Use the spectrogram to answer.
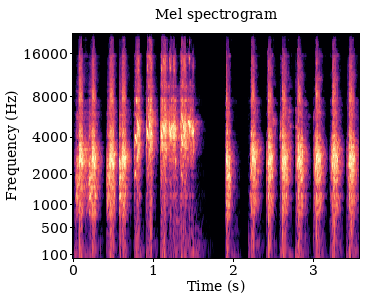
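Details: Reed warbler master song for teaching songbirds: coarse, buzzy notes tumble quickly into a brief scratchy trill, pause, then restart as a regular series of rasping chirps.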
